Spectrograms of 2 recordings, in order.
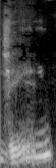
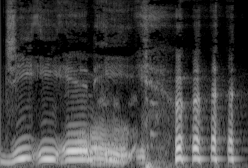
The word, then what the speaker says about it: Gene: Gene? Yep, Gene.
